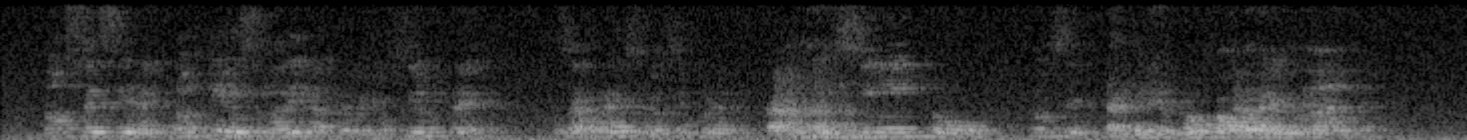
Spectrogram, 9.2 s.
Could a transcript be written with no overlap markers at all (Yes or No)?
No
